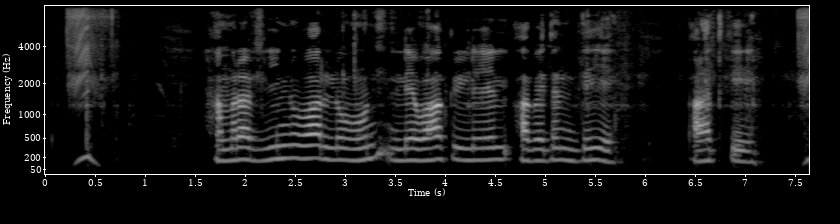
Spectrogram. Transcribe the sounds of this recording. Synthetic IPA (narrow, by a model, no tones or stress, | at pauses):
həmɾaːɾinʋaːloːnleːʋaːkleːlaːbeːd̪ənd̪ie | bəɽət̪kiː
